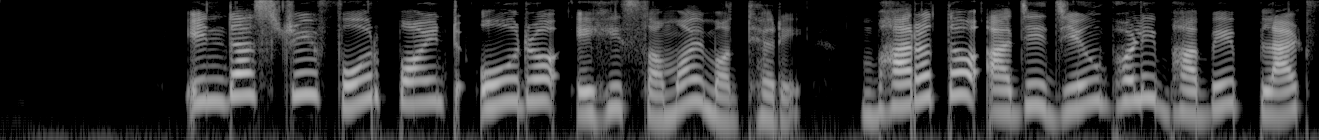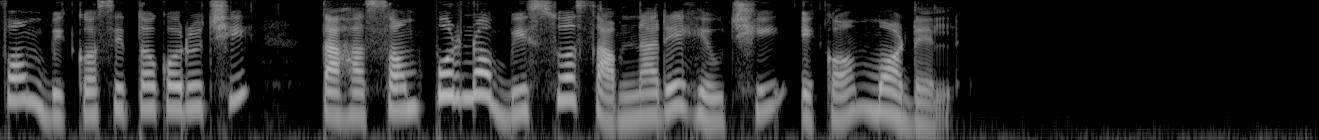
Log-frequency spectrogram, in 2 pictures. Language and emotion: Odia, neutral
